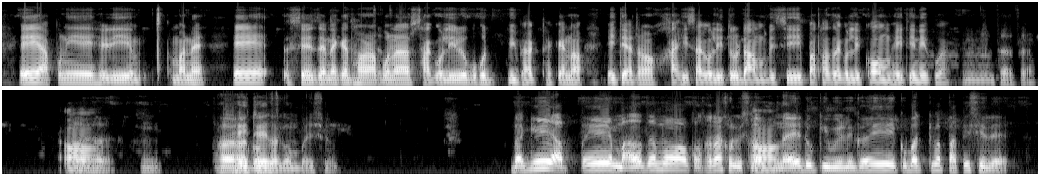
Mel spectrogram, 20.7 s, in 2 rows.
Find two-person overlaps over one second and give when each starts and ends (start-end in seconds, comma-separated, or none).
none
